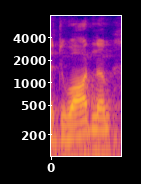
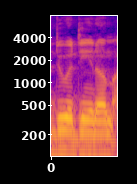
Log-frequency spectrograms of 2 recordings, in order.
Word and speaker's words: duodenum: You actually have three parts of your small intestine: the duodenum, some people pronounce it the duodenum, I say duodenum, and then the jejunum and the ileum.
